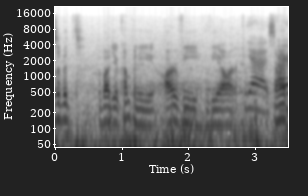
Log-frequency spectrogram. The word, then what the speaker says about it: ARVI VR: maybe tell us a bit about your company rv vr yes am i pronouncing it right yes rvvr so rvr is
